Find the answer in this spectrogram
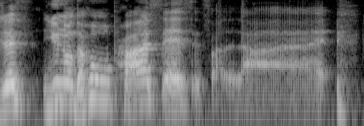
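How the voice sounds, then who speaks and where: At a fairly slow pace, a woman speaks in an animated tone. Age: 30s. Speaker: YouTuber, artist and entrepreneur. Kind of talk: motivational channel intro.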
